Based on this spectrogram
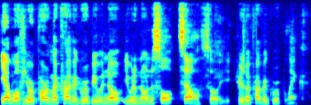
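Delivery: ordinary talk, nothing marked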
